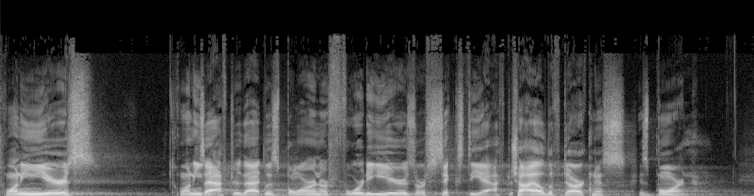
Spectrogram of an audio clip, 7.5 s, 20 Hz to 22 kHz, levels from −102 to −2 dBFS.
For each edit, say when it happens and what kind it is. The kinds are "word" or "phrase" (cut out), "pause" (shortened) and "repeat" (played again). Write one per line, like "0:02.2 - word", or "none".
0:02.0 - word
0:02.6 - word
0:05.1 - word
0:06.3 - pause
